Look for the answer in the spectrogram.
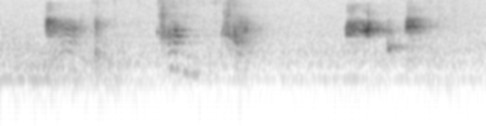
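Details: Male rainbow pet budgerigar giving a few loud, slightly harsh chirps in two groups, each a short noisy note with a tonal tail, separated by about a second of quiet, recorded from a distance.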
